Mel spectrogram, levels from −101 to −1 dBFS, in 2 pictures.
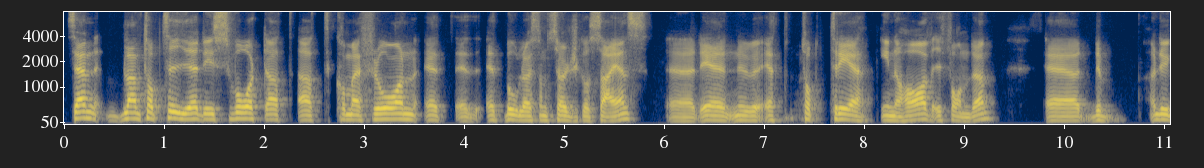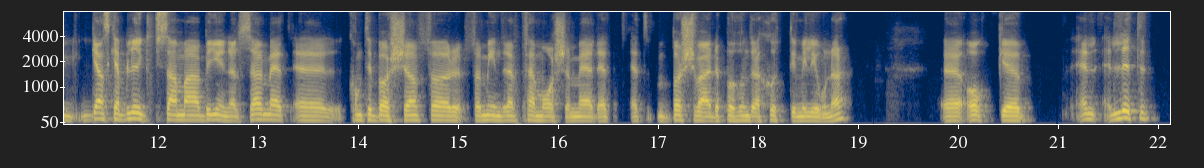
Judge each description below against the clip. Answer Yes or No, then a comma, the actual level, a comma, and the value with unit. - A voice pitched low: Yes, low, 120 Hz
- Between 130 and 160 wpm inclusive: Yes, average, 145 wpm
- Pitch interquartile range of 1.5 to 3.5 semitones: No, average, 3.9 semitones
